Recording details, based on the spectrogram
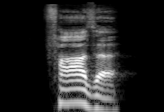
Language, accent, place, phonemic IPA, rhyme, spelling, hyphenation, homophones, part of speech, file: German, Germany, Berlin, /ˈfaːzə/, -aːzə, Fase, Fa‧se, fase / Phase, noun, De-Fase.ogg
- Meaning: chamfer (an angled relief or cut at an edge)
